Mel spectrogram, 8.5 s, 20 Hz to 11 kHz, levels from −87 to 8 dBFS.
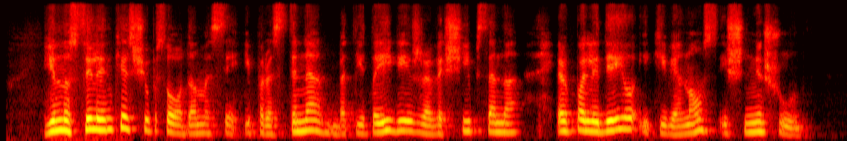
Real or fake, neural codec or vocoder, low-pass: fake; codec, 16 kHz in and 24 kHz out, 0.6 kbps, FocalCodec, streaming, 4096 codes; 9.9 kHz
